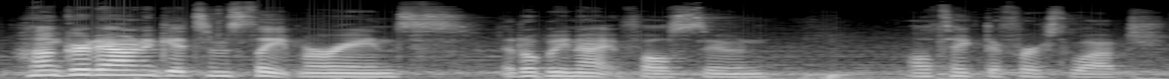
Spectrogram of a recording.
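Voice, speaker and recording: A woman's voice: fairly low pitch, lively intonation, fairly quick, over music, lightly acted. A woman playing a tough, pragmatic Marine sergeant in a science fiction audio drama, plain-spoken and commanding. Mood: steady, weary.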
